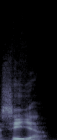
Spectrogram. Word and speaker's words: silla: Una silla. Pronúnciese silla.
